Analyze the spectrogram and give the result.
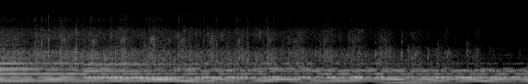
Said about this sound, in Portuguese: Aplauda Jesus de verdade.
